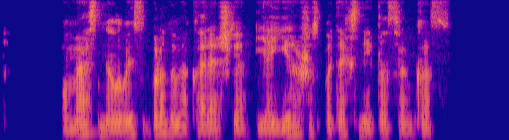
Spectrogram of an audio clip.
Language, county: Lithuanian, Kaunas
